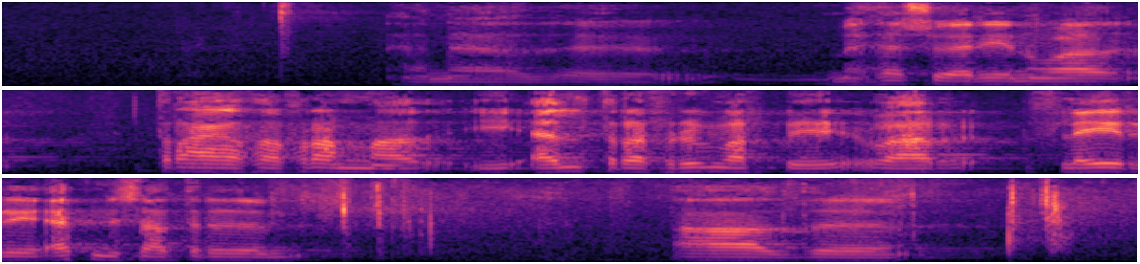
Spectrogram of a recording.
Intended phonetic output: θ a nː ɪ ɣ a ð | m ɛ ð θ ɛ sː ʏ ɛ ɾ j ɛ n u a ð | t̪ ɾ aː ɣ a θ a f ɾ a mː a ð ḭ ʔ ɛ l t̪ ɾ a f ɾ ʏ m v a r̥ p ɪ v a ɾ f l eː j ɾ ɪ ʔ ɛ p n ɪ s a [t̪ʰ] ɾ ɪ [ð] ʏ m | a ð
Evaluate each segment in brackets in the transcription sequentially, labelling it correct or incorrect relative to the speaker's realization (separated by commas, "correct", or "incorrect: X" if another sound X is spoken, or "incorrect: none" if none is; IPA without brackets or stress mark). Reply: incorrect: t̪, correct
